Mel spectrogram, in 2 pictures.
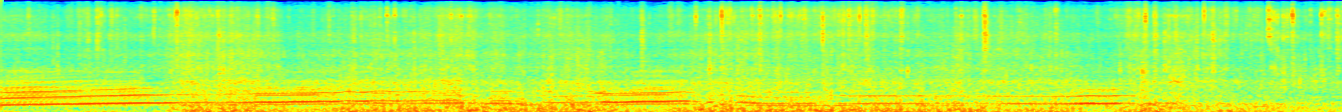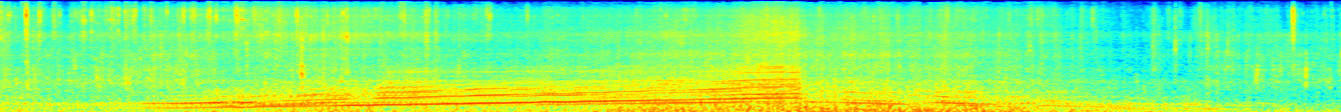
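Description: Sports car engine driven hard: the revs climb and hold for several seconds, dip around the middle, climb steeply again, then fall away sharply as the car slows, growing quieter near the end.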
